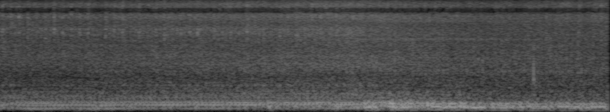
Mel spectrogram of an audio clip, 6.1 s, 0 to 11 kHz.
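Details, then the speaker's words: Toyota FJ40 with 77,000 miles, carburetor due for rebuild: low, steady rumble with an even beat and no misses, knocks or ticks; runs smooth, needs minor adjustment, engine seems healthy. "You can hear it runs real smooth right now. Needs a little bit of adjustments, but I kind of feel like that engine might be healthy."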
